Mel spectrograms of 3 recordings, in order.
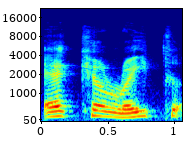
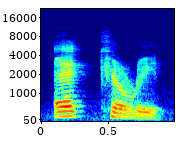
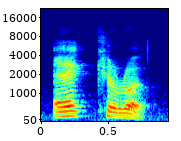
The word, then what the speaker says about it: accurate: 동사일 때는 ate라고 발음이 되지만 동사가 아니고 형용사나 다른 품사일 때는 it 또는 it 요 정도로 발음이 돼요. 그래서 저 단어 accurate 이렇게 발음하지 않고요. accurate 또는 accurate 이렇게 발음이 됩니다.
